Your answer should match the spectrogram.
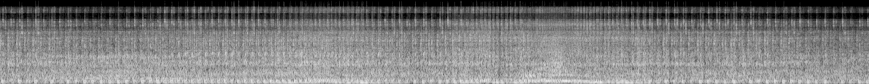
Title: RS 200 ENGINE NOISE/FULL VIDEO TOMORROW..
